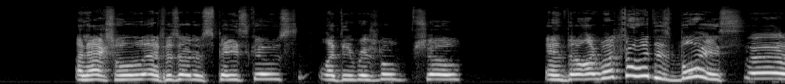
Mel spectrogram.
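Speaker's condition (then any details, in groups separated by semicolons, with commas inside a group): Cerebral palsy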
